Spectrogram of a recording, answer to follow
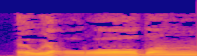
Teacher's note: قرأ ورش كلمة إعراضا بتفخيم الراء كحفص لوقوع حرف الاستعلاء بعدها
